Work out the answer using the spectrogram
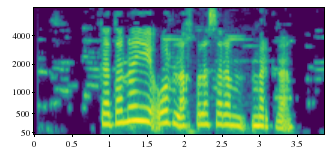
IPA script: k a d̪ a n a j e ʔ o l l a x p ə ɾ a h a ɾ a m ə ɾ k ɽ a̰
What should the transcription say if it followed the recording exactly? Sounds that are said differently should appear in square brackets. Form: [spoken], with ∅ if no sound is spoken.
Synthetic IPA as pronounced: k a d̪ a n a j e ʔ o [ɾ] l a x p ə [l] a [s] a ɾ a m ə ɾ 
